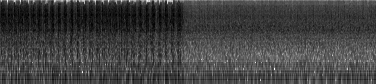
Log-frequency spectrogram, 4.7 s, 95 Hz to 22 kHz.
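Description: Rapid machine-gun fire in the Battlefield 1942 video game on the Omaha Beach map, a loud dense burst of shots that cuts off abruptly into a steady engine rumble, with no voices.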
